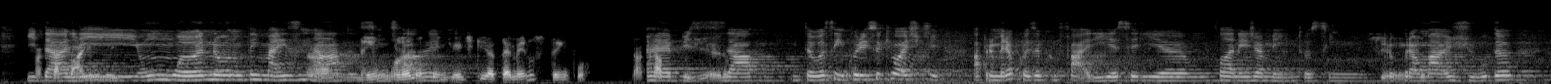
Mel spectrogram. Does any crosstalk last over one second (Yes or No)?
Yes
